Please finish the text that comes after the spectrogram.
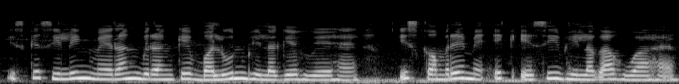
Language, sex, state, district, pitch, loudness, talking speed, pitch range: Hindi, female, Jharkhand, Palamu, 235 Hz, -13 LUFS, 175 wpm, 215-270 Hz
